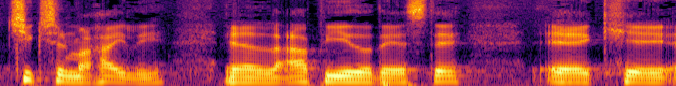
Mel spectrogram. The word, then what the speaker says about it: Csikszentmihalyi: Se pronuncia más o menos Csikszentmihalyi, el apellido de este,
